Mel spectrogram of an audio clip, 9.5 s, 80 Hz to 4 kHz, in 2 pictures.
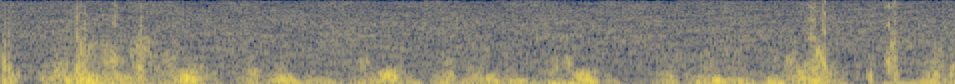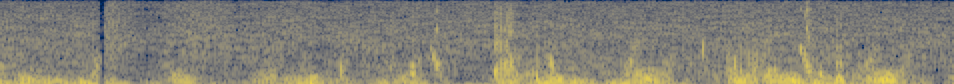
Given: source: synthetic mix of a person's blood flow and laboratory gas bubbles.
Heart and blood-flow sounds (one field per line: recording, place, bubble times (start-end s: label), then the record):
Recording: Doppler ultrasound of blood flow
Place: precordium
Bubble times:
0.00-0.13 s: bubbles
0.26-0.80 s: bubbles
3.96-4.21 s: bubbles
4.32-4.52 s: bubbles
6.44-6.52 s: bubbles
6.79-6.88 s: bubbles
6.90-7.04 s: bubbles
7.21-7.57 s: bubbles
8.24-8.72 s: bubbles
8.75-9.03 s: bubbles
From the record:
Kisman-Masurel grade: 232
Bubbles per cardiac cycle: several, 3 to 8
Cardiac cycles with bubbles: 50 to 99%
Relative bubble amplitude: moderate (0.250 to 0.450)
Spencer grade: 3 (all of the cardiac periods contain showers or single bubble signals, but not dominating or overriding the cardiac motion signals)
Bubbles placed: only in the low amplitude regions of the cardiac cycle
